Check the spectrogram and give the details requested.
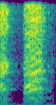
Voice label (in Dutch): Bruin ventje met pistool; Wolfenstein 3D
